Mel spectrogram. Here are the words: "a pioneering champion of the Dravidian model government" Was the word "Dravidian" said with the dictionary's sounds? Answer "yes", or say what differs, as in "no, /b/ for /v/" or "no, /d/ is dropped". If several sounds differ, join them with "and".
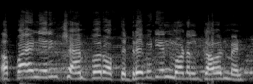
yes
